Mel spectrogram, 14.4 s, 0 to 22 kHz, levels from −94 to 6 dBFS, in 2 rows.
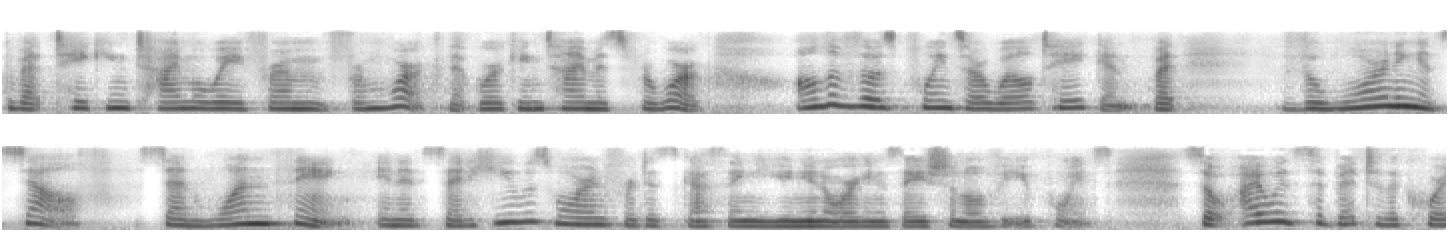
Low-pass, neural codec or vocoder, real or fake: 7.2 kHz; codec, 24 kHz, 0.5 kbps, DualCodec; fake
